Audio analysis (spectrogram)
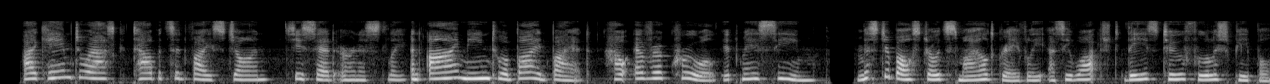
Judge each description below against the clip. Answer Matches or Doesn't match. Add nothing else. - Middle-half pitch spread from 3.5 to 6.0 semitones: Matches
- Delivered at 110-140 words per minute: Doesn't match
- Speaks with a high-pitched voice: Matches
